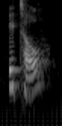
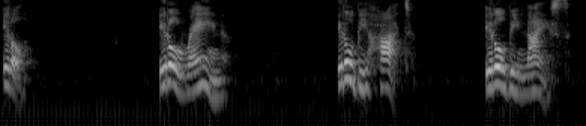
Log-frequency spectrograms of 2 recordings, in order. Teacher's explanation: one it will how does that sound don't say it toll let's change that T into a fast D and say it'll it'll rain it'll be hot it'll be nice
